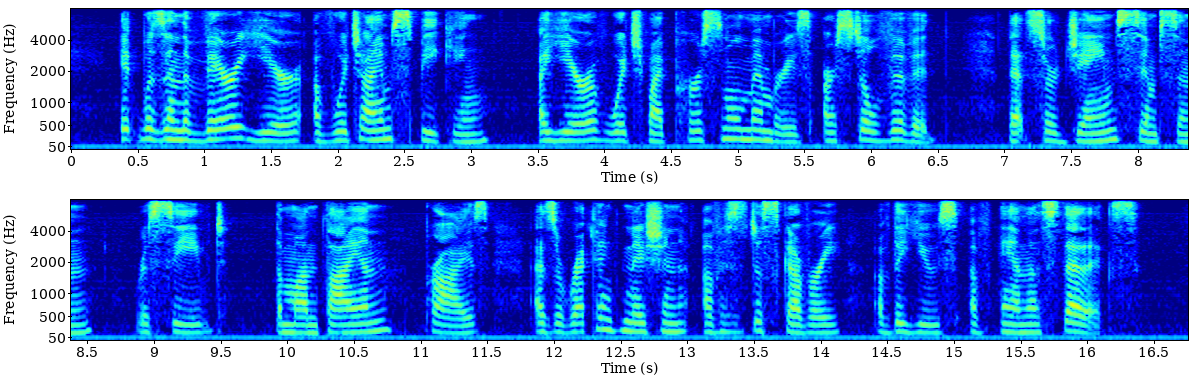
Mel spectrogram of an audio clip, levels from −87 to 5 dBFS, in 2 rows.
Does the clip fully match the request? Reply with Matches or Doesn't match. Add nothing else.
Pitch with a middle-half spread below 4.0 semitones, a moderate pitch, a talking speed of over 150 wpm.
Doesn't match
